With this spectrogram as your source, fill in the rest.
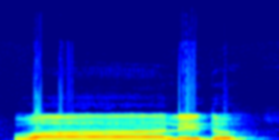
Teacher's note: اگر وقف کریں گے تو یہ 2 زیر کو ختم کر دیں گے، اور دال ہے، دال حروف قلقلہ میں سے ہے، یہ ساکن ہو جائے گی تو یہاں پر بھی قلقلہ ہوگا، اور پھر ہم اس کو پڑھیں گے وقف کی حالت میں والد۔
